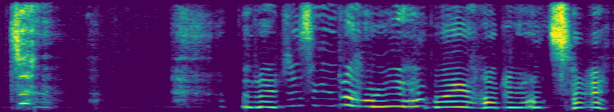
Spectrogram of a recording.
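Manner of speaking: real high-pitched, overwhelmed squeal; flustered shock. Real, not acted. Streamer greeting a sudden crowd of raiders, flustered shock. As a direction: greet them in breathless high disbelief, half laughing. Streamer startled by surprise raid.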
